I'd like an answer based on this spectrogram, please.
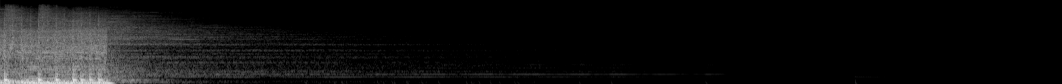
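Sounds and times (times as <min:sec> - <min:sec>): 
wet metal drums: 0:00.0 - 0:02.0.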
